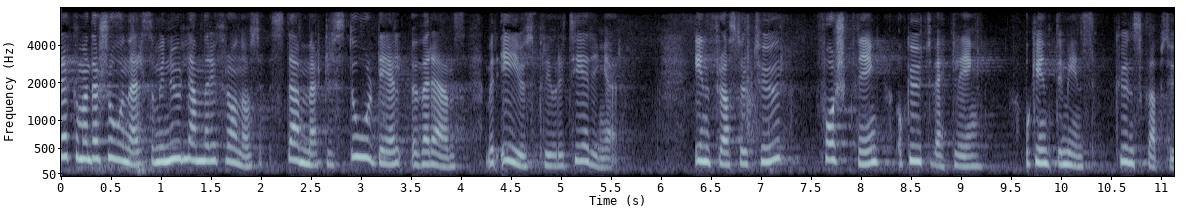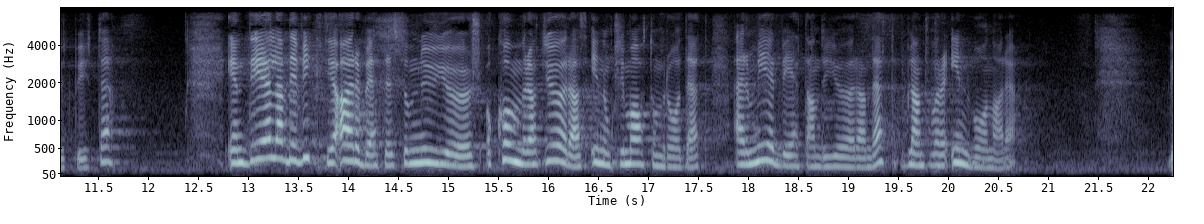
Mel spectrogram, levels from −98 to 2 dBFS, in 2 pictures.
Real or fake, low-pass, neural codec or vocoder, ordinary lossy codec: real; 7.2 kHz; none; AAC, 48 kbps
